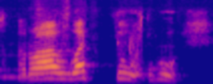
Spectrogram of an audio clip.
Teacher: the dal will be dropped because we have a shadda after dal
